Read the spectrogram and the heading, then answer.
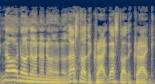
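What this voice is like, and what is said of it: Imitated Irish accent. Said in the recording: “In his classic Irish accent.”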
